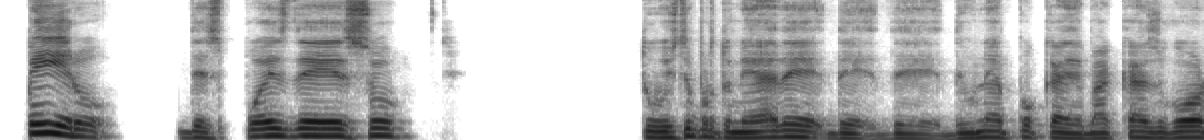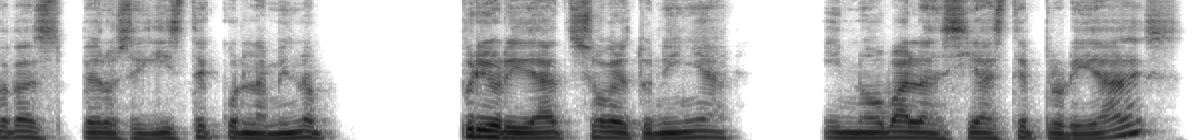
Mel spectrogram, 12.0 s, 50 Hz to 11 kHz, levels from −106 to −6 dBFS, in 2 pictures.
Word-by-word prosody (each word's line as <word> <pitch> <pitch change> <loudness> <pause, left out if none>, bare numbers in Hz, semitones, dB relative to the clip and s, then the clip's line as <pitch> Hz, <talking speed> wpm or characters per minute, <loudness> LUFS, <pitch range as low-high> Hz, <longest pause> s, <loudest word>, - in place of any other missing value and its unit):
pero 175 - +4 0.3
después 130 +7 -1
de 160 0 +5
eso 160 +1 0 1.2
¿tuviste 125 +4 0
oportunidad 125 -3 -1
de 135 -5 0
de 105 -4 -5
de 95 -1 -7
de 90 - -6
una 120 +4 -1
época 125 0 -5
de 110 - -1
vacas 115 +4 -3
gordas 125 0 0
pero 115 -1 0
seguiste 105 +5 -3
con 120 -5 +1
la 105 - +2
misma 110 +2 +1 0.6
prioridad 120 -7 +5
sobre 125 -2 +1
tu 110 - -4
niña 120 +3 0 0.4
y 120 -1 -3
no 115 0 +3
balanceaste 120 -1 0
prioridades? 115 - -3
120 Hz, 140 wpm, -22 LUFS, 110-135 Hz, 1.2 s, de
